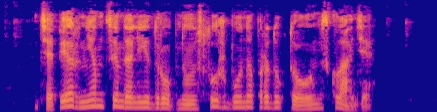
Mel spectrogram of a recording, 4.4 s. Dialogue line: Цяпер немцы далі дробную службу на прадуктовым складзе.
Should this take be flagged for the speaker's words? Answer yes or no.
no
